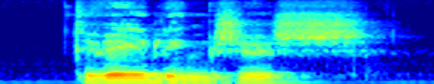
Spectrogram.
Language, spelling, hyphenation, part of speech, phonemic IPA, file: Dutch, tweelingzus, twee‧ling‧zus, noun, /ˈtwelɪŋˌzʏs/, Nl-tweelingzus.ogg
- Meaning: twin sister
